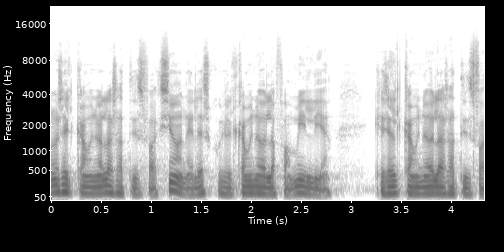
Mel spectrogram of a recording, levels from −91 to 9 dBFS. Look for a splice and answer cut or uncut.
uncut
